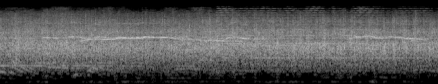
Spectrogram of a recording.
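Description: Studio audience applauding steadily, with a thin, high wavering tone over it for a couple of seconds.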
